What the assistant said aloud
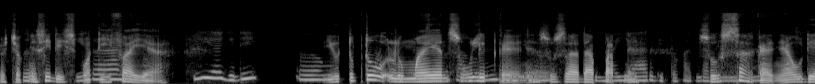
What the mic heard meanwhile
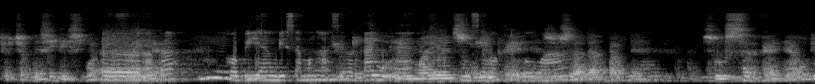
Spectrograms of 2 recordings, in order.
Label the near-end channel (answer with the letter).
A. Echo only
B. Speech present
B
